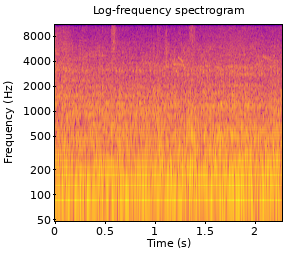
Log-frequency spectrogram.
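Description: Ford Endeavour's 3.2-litre diesel engine idling with a steady low rumble.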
